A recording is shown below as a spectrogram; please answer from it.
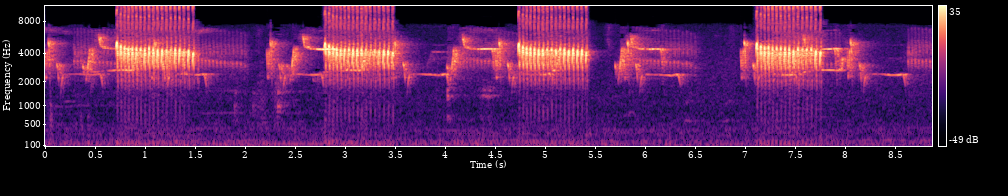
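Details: Female scarlet-backed flowerpecker lure call for stimulating males: four sharp, buzzing rattle bursts spaced about two seconds apart, each lasting under a second, with soft high chips between them.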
